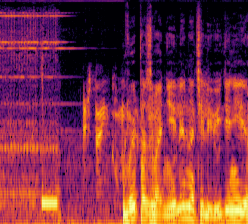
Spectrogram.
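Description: A middle-aged man speaks close by into a telephone.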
